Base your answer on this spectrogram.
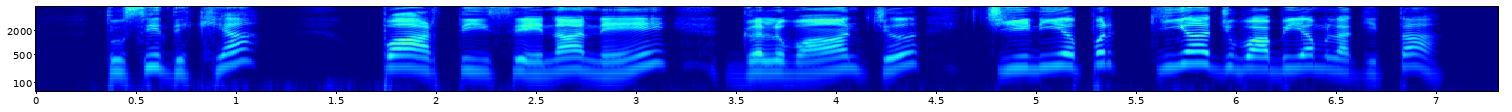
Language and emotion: Dogri, happy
